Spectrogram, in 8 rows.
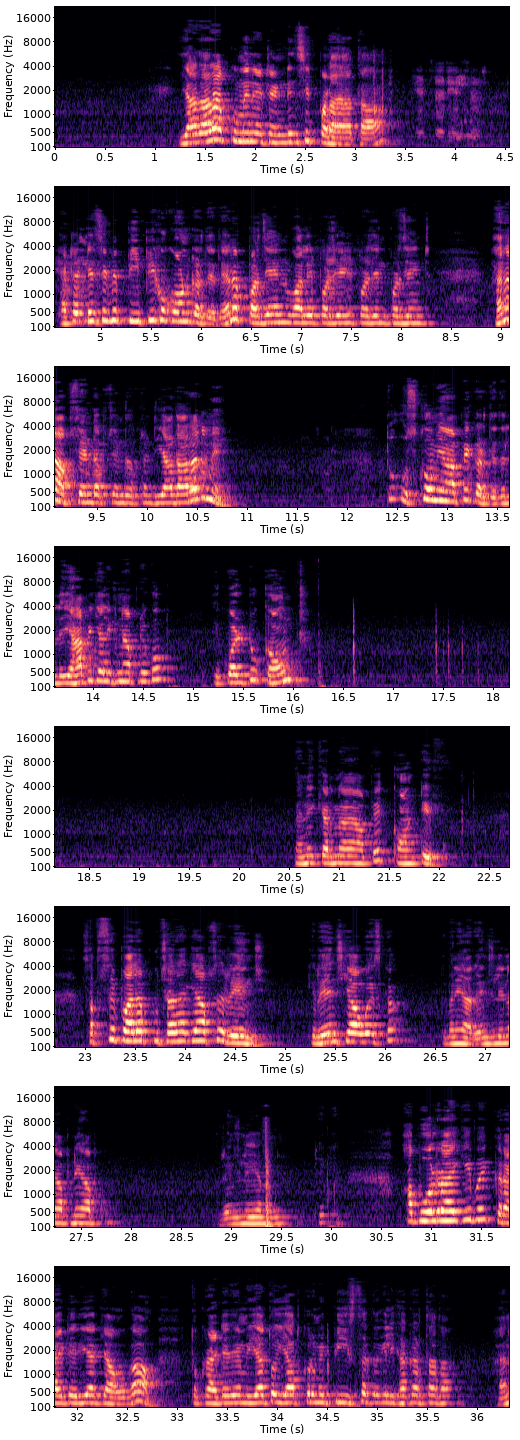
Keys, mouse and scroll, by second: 14.8-16.7 typing, 18.2 Down, 18.7 Up, 19.1 Down, 19.6 Up, 21.0 Down, 21.9 Tab, 26.7 click, 29.3 ,, 34.1-35.7 typing.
